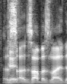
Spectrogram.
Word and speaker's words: Szoboszlai: Well, I think it's like, we've got so many Reds listening to the show, and so, you know, so Szoboszlai, the Hungarian.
